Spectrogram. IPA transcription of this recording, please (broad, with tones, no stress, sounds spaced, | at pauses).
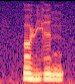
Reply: ɵ˨˩ ɥ j ɪ˨˩ ŋ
